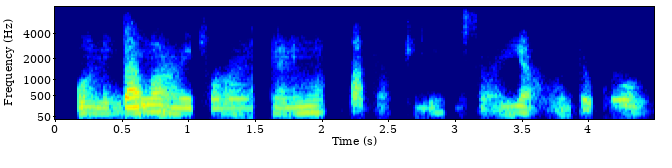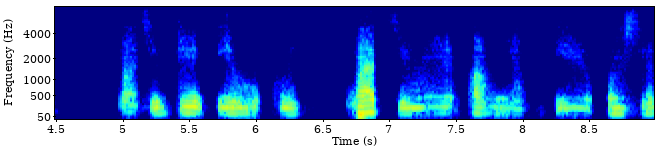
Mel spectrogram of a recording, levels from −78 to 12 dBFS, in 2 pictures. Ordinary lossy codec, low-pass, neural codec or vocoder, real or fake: Opus, 32 kbps; 7.2 kHz; codec, 44.1 kHz, 0.9 kbps, DAC; fake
